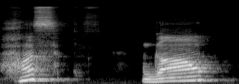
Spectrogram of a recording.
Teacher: नाक और मुख दोनों से उच्चारण हो रहा है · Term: अनुनासिक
